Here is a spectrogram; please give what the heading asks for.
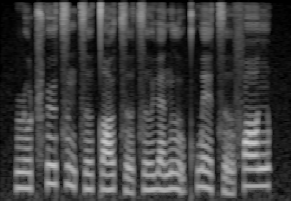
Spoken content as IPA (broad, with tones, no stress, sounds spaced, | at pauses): ɻ u˧˥ ʈ͡ʂʰ ɻ̩˥ t͡s ə˥˩ n t͡s ɹ̩˧˥ t̪ ɑ˧˥ ʊ̯ t͡s ɹ̩˨˩ t͡s ɹ̩˧˥ ɥ ɛ˧˥ n l ṵ˨˩ kʰ w e˥˩ ɪ̯ t͡s ɹ̩˨˩ f ɑ˥ ŋ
